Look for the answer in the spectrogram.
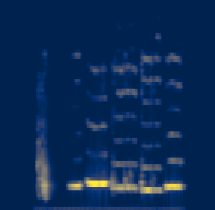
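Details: Male mangrove whistler song, played as a lure for other birds: a short buzzy burst, then a chain of clear, steady whistled notes that dip slightly lower and rise again at the end. A faint low hum sits underneath.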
